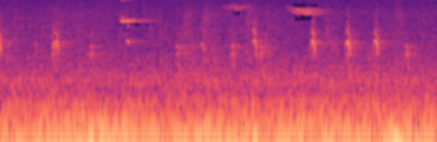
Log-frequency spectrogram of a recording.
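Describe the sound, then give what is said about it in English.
Quail calling near a buckeye where chicks are moving, many short, high chirps in an irregular sequence over a steady low background hiss. “I think that's a quail also.”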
